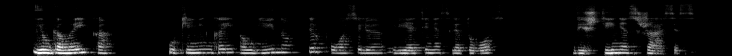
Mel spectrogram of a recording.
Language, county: Lithuanian, Vilnius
